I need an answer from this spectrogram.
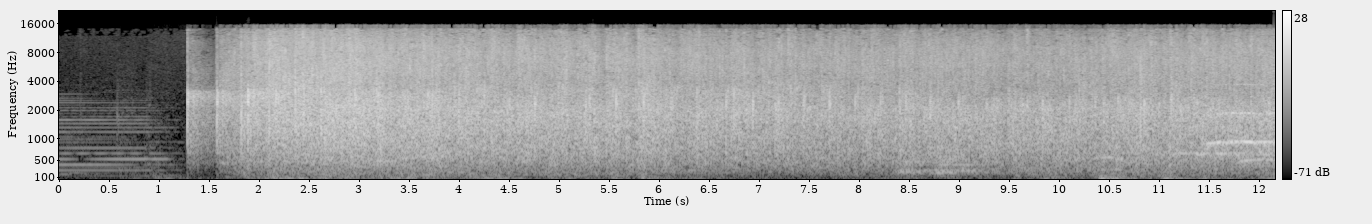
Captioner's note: applause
